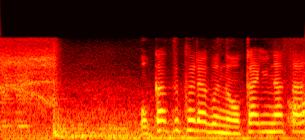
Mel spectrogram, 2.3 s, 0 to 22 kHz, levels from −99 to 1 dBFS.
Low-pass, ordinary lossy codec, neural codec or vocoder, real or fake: 7.2 kHz; none; codec, 16 kHz, 6 kbps, DAC; fake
